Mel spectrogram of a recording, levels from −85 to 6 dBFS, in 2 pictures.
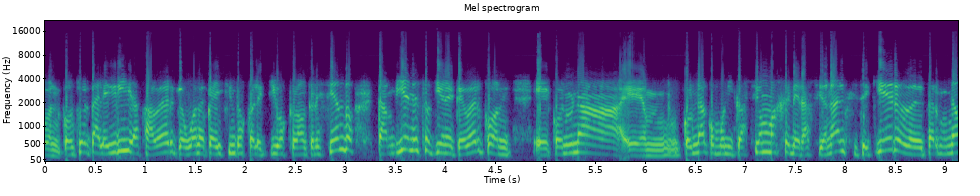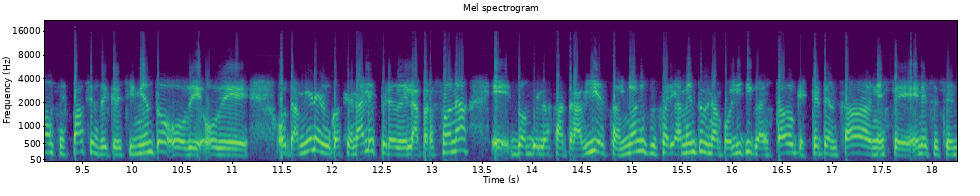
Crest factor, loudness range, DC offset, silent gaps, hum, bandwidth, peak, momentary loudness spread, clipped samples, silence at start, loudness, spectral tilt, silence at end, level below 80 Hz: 12 dB; 1 LU; under 0.1%; none; none; 12.5 kHz; -2 dBFS; 4 LU; under 0.1%; 0 s; -14 LUFS; -4.5 dB/octave; 0 s; -54 dBFS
